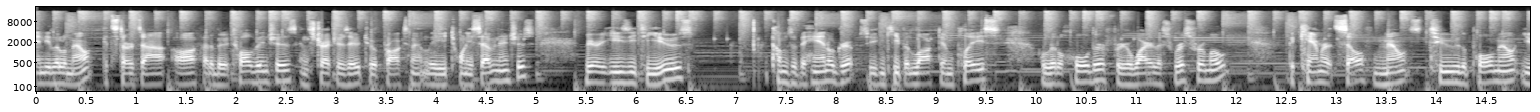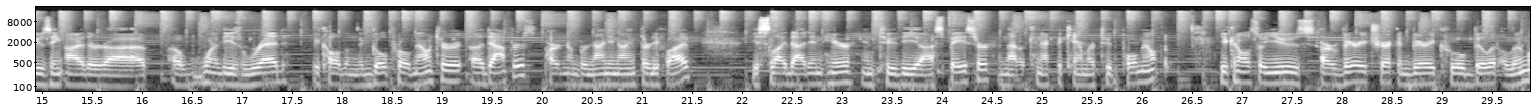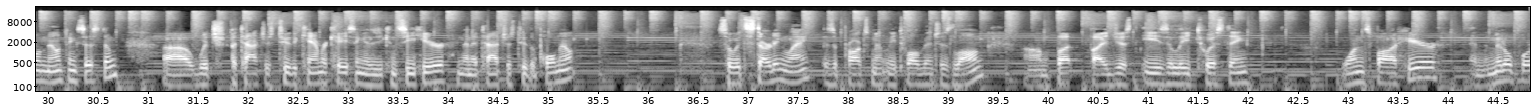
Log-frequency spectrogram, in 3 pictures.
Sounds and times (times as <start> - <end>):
Speech: 0.0 - 6.6, 7.3 - 11.9, 12.5 - 21.5, 22.1 - 35.3, 36.7 - 42.0, 42.9 - 44.8
Music: 0.0 - 44.8.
